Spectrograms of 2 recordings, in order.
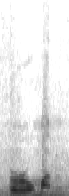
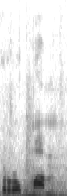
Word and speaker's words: Roman: They put the stress on the first syllable, Roman. But my name is actually Roman. The stress is on the second syllable.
